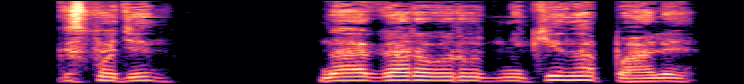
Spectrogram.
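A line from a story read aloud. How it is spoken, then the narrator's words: Hesitant frightened servant. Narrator (Russian): неуверенно проговорил перепуганный слуга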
